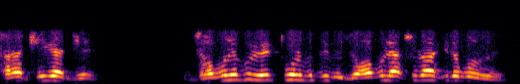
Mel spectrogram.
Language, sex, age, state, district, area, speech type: Bengali, male, 60+, West Bengal, Dakshin Dinajpur, rural, conversation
